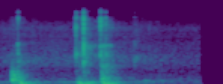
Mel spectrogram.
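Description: Computer keyboard keystrokes entering a pasted link into a browser's address bar: one key right at the start, then three quick clicks about a second in.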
